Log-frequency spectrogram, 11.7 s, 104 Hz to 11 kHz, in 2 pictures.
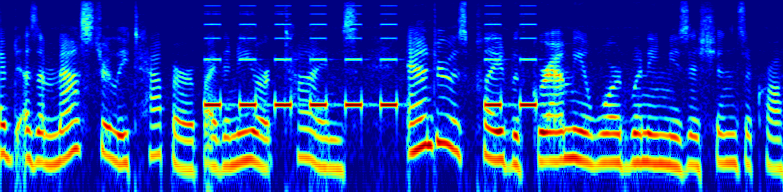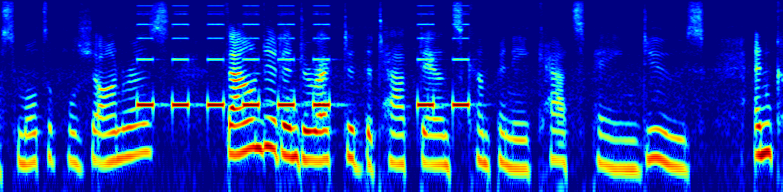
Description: Beep code, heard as beeps from a small speaker, played twice, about 860 Hz, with room echo and speech in English. 6-2.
